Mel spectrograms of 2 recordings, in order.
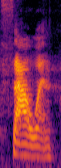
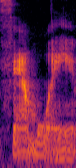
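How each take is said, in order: First: It is not said like 'Sam Wayne'. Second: It is said like 'Sam Wayne'. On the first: The speaker calls it right. "but Samhain" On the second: The speaker calls it wrong. "you would probably pronounce it Sam Wayne"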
